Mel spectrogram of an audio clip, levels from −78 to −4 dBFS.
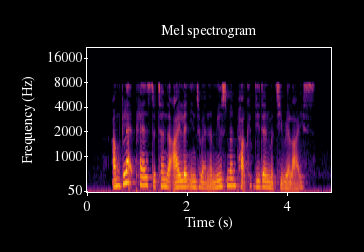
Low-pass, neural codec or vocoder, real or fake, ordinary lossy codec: none; none; real; none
